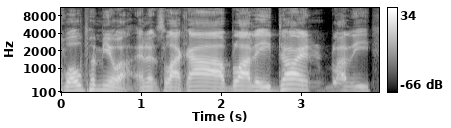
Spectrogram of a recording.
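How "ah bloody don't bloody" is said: put-on broad Australian chimpanzee voice. Recalling an eighties house paints ad: Wally Wolpermua voice, broad Australian. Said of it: "this chimpanzee with this broad Australian accent".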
